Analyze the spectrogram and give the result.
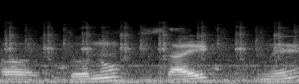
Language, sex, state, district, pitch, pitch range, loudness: Hindi, male, Bihar, West Champaran, 120 Hz, 110-135 Hz, -18 LUFS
